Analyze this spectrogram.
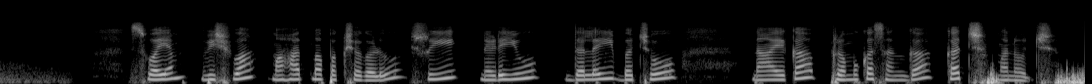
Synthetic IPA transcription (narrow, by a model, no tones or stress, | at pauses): sʋɐjɐmʋiʃʋɐmɐɦaːt̪mɐpɐkʂɐɡɐɭuʃɾiː | nɛɽeju | d̪ɐlɐjbɐt͡ʃoː | naːjɐkɐpɾɐmukʰɐsɐŋɡɐkɐt͡ʃmɐnoːd͡ʒ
